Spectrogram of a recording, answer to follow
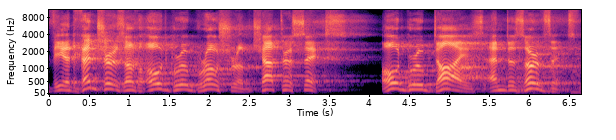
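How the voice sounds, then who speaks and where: Slow male narrator in long reverb. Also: a little high, big pitch swings, bright, forceful tone. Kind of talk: scripted, dramatic story narration. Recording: echoey hall reverb, music underneath.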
